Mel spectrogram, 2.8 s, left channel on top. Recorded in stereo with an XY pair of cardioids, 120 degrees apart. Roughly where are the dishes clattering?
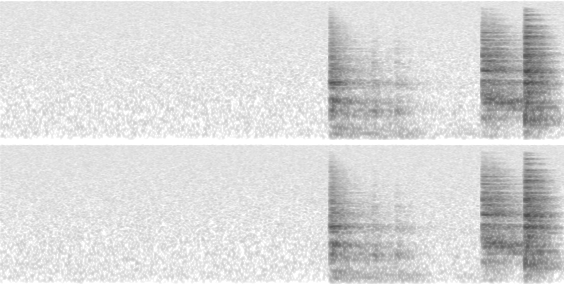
Ahead.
